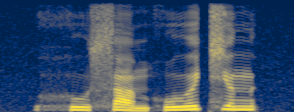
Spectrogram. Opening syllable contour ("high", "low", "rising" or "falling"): low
